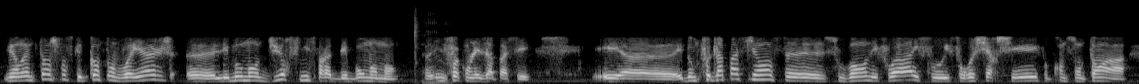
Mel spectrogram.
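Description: A man talking as a guest traveler in a radio interview, halting and thoughtful, with many restarts. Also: on the high side, no echo. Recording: thin phone-like dry sound.

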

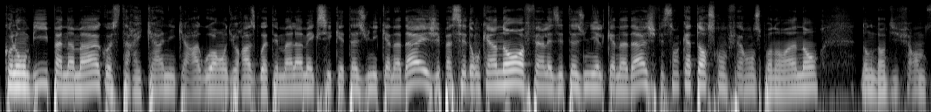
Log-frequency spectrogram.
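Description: A man telling his travel story in a casual, lively interview, running through lists of places. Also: medium pitch, fast talker, no echo, studio quality. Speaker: guest, traveler and speaker. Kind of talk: conversational storytelling.

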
